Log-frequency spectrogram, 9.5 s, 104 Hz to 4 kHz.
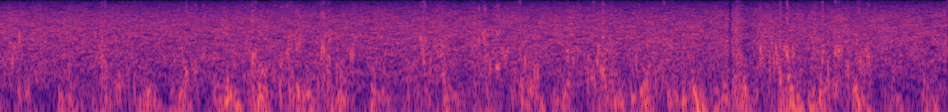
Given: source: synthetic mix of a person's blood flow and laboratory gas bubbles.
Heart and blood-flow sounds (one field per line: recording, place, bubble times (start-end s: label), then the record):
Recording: Doppler ultrasound of blood flow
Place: precordium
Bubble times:
0.00-0.07 s: bubbles
0.12-0.33 s: bubbles
0.68-0.85 s: bubbles
0.99-1.11 s: bubbles
1.15-1.41 s: bubbles
1.81-2.08 s: bubbles
2.14-3.63 s: bubbles
4.06-4.16 s: bubbles
4.20-4.51 s: bubbles
4.79-5.46 s: bubbles
5.66-6.21 s: bubbles
6.35-6.42 s: bubbles
6.46-7.00 s: bubbles
7.33-8.04 s: bubbles
8.18-8.76 s: bubbles
From the record:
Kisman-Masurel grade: 242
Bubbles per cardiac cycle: several, 3 to 8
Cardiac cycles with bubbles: 100%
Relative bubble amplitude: moderate (0.250 to 0.450)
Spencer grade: 3 (all of the cardiac periods contain showers or single bubble signals, but not dominating or overriding the cardiac motion signals)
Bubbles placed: anywhere in the cardiac cycle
